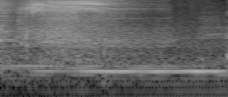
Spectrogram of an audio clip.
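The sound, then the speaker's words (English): A deep breath drawn in: one long, airy inhale that holds steady for about two seconds, with a low, even hum beneath it. “Take a deep breath in.”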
